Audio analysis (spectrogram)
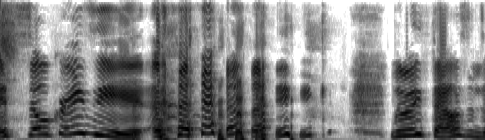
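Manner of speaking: squealing high through laughter; laughing so hard it nearly turns to crying. Real, not acted. Co-host laughs with joy at the listener count, laughing. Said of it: "laugh-crying at sixty thousand listens".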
